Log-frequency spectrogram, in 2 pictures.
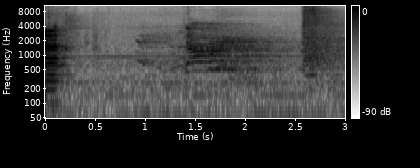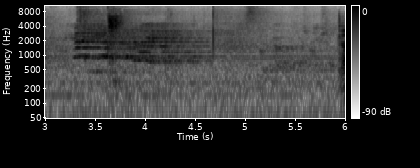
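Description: Faint voices echoing in a large gym, with a few light thuds.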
